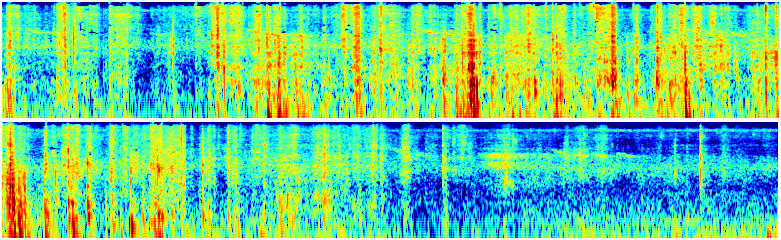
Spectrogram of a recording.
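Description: Paper rustling and crinkling as an airmail envelope is opened and banknotes are handled: quick, irregular crackles that thin out and grow fainter after about ten seconds.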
